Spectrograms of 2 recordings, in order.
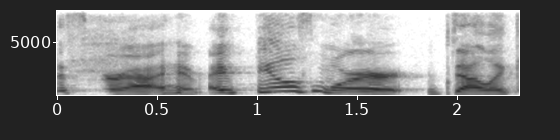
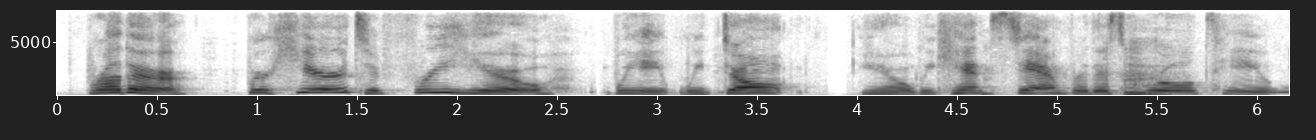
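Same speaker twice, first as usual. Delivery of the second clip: whispering, pitched up; 3 semitones higher than usual. Speaking in character to a captive lion, urging it to escape: whispering to a lion. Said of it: "I'm going to whisper to the lion".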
